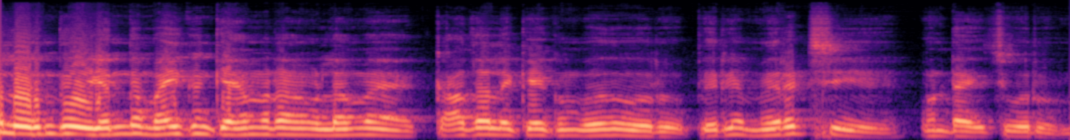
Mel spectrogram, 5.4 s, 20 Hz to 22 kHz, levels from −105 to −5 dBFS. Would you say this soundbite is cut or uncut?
uncut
